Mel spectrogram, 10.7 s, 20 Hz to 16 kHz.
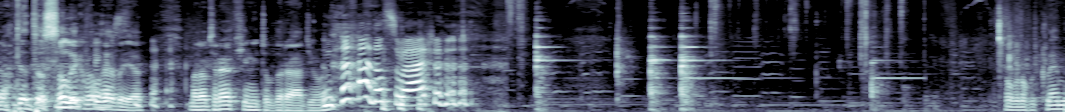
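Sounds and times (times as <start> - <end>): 
speech: 0.0 - 4.8, 10.0 - 10.6
laughter: 0.6 - 2.3, 3.1 - 5.1
utensil clinking and scraping in a bowl while mixing marinade: 6.5 - 9.3.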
